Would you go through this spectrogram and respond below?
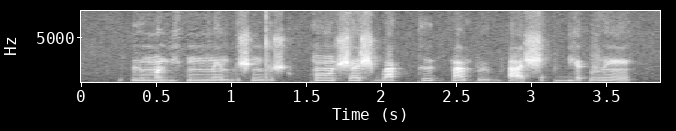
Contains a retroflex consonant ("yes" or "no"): no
